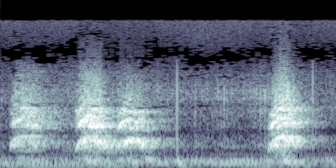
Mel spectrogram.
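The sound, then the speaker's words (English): An old hound dog barks several times: a long, hoarse bark, then a quick pair, then after a pause one more deep woof, with no one talking. “An old hound dog with a very old and very doggy bark, like this.”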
